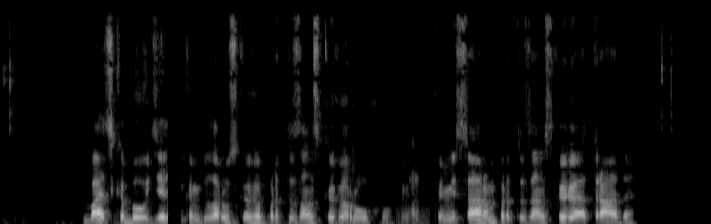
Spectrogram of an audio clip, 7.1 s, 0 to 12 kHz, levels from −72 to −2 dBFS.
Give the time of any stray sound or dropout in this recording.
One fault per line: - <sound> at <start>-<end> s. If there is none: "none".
- dropout at 1.7-1.8 s
- laugh at 4.0-4.2 s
